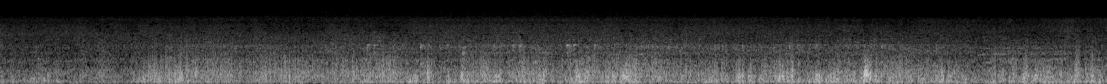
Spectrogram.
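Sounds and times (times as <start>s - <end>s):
barge rumble: 0.0s - 11.0s
bow wave surging against shore: 0.0s - 11.0s.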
